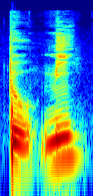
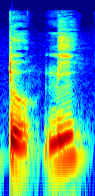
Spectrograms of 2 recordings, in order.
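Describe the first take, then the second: The two takes are said the same way.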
